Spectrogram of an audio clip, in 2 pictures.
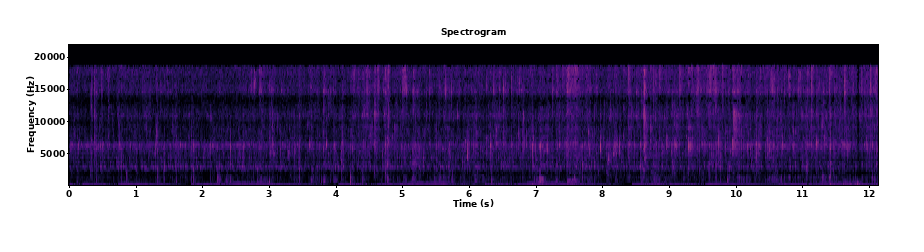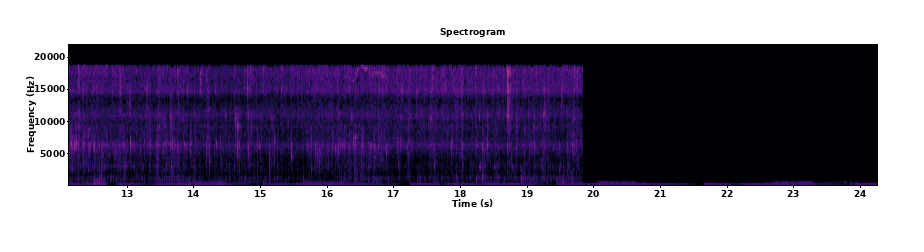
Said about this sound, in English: The hot plate is already on maximum and we can enjoy the sound of the frying egg in the morning is the best.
